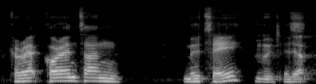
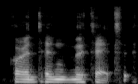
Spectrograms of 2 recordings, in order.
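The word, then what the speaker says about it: Corentin Moutet: So like Corentan Moute, that's his actually how his name is pronounced. But then you go on the ADP site and he's just saying Corentin mut or something like really. Okay. And so I'm like that's definitely not how you pronounce it in French, right?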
